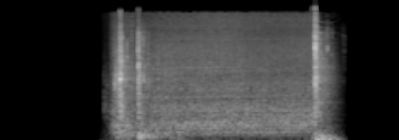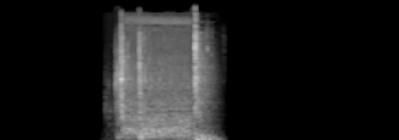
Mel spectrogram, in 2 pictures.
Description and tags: A sliding metal door opening. Different lengths (door sizes or speeds). Mix of following sounds in Audacity:
close, closing, door, entrance, game-sound, gate, gates, open, opening, slide, sliding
